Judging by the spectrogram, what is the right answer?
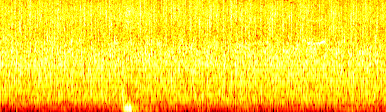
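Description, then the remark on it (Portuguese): Steady, dense applause from an audience for VJ Jorge Farinha, who projects stars and constellations live, fills the whole stretch, a continuous wash of many hands clapping at even loudness with no voices rising above it. “Palmas para ele.”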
